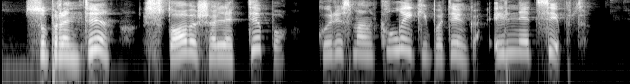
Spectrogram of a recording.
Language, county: Lithuanian, Vilnius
